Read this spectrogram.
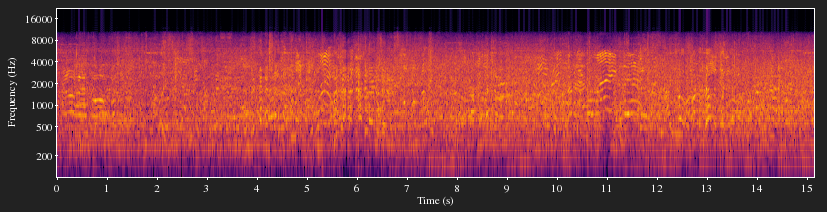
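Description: A crowd of men and women talks and calls out all around.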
